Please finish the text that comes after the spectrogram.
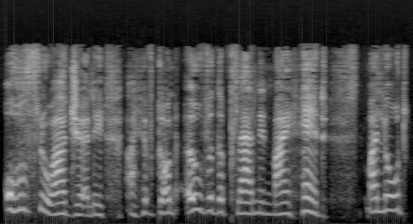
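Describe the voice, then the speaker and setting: A man voicing a timid, servile wizard henchman in an audiobook, squeaky, anxious and pleading, words tumbling out in a rush. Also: big pitch swings, moderate pace, no echo, full character voice. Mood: panicky.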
